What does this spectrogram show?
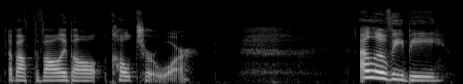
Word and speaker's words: LOVB: LOVB, pronounced love with a silent B, has That's not attracted a a number thing.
